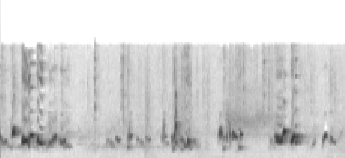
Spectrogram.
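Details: Red-whiskered bulbul, ché-style song used to rouse freshly caught birds. Short clusters of liquid whistles come in four bursts, separated by brief pauses.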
